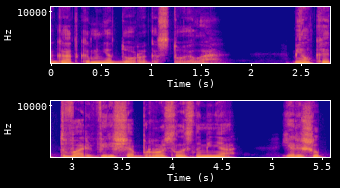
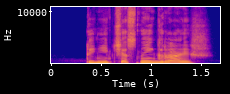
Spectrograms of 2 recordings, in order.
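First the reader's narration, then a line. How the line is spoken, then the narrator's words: Childishly hurt shout. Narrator (Russian): с какой-то детской обидой в голосе выкрикнула она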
